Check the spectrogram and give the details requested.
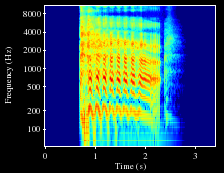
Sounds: Laughter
